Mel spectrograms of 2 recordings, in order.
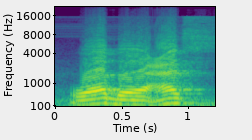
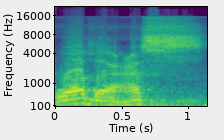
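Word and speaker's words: وَابْعَثْ: wab wabat wabat fihim hati-hati di dalam membaca huruf tsa ya ini tidak boleh Terganti dengan bunyi suara Sin beberapa kesalahan yang terjadi di dalam membaca huruf ta adalah menggantinya dengan Sin contoh bunyinya wabas nah padahal huruf T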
